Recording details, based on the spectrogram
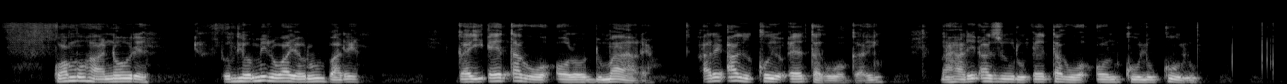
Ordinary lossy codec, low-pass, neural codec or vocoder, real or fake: none; 7.2 kHz; codec, 16 kHz, 4 kbps, FunCodec, trained on Chinese and English, 50 frames a second; fake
